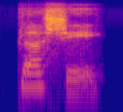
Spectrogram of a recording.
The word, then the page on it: plushy: Indian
